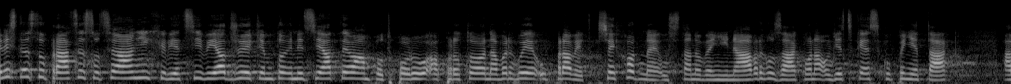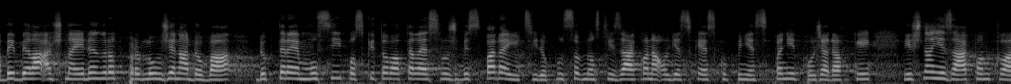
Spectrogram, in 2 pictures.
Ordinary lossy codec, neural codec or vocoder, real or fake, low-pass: AAC, 64 kbps; autoencoder, 48 kHz, 32 numbers a frame, DAC-VAE, trained on Japanese speech; fake; 14.4 kHz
